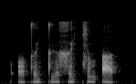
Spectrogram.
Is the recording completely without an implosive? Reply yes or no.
yes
